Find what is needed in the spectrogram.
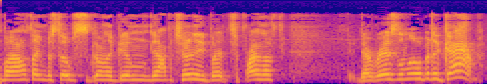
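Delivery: high-pitched rapid-fire race call; auctioneer. Real, not acted. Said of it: "sound like an auctioneer".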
